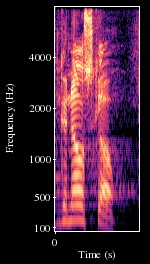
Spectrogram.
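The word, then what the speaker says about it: gnosko (γινώσκω): And we talked about this because we said, listen, in Scripture, when it talks about knowing God, it uses this Greek word called that's pronounced gnosko.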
